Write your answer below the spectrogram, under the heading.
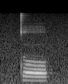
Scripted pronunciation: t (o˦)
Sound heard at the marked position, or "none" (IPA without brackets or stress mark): o˦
